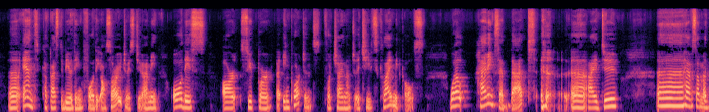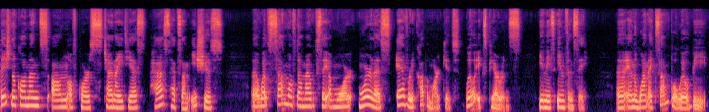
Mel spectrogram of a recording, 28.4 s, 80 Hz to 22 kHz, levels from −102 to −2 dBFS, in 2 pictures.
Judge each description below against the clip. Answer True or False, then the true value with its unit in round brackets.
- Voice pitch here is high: True (205 Hz)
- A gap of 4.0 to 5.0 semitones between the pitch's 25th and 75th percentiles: True (4.7 semitones)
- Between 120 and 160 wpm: True (150 wpm)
